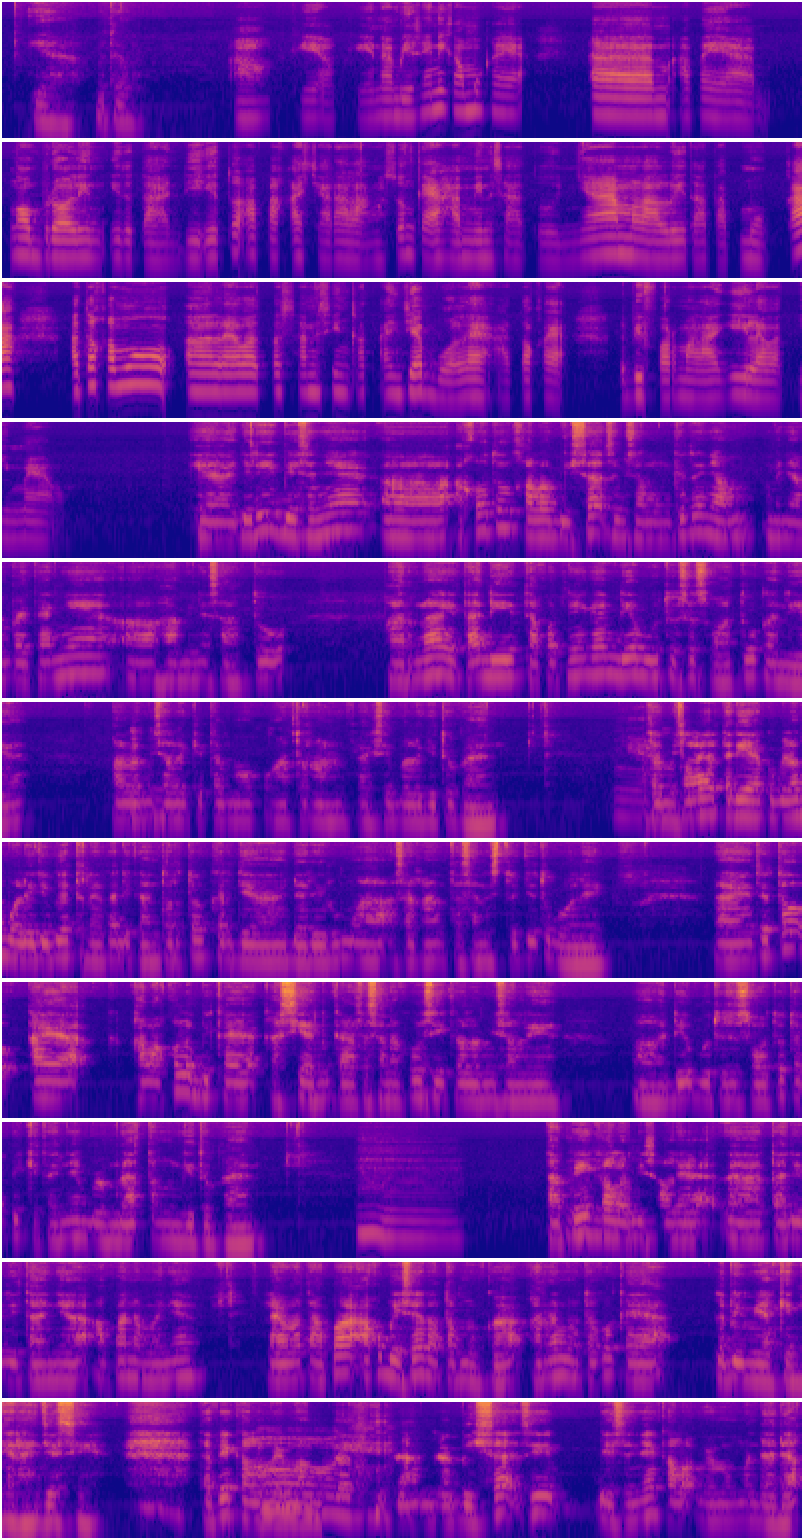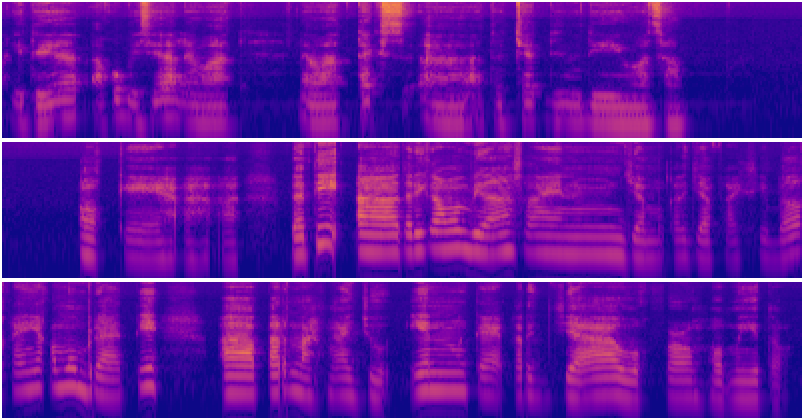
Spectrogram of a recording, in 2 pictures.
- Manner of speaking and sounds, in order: static; tapping; laughing while speaking: "aja sih"; distorted speech; chuckle; in English: "chat"; in English: "work from home"
- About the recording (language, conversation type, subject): Indonesian, podcast, Bagaimana cara membicarakan jam kerja fleksibel dengan atasan?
